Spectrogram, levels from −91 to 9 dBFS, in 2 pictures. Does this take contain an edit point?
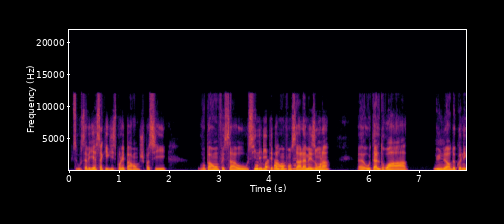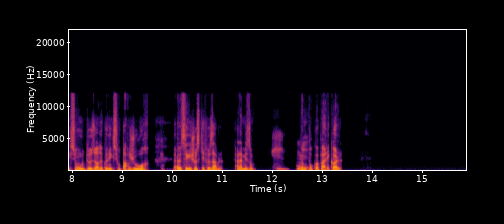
no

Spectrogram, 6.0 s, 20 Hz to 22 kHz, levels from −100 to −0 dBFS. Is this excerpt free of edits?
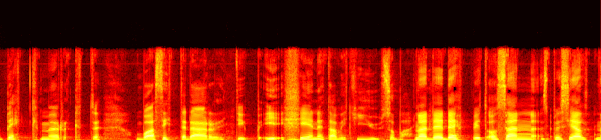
no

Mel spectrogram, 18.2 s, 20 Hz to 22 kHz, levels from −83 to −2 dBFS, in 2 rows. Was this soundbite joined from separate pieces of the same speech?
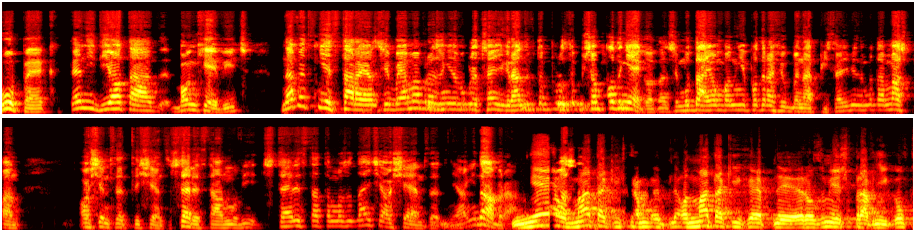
yes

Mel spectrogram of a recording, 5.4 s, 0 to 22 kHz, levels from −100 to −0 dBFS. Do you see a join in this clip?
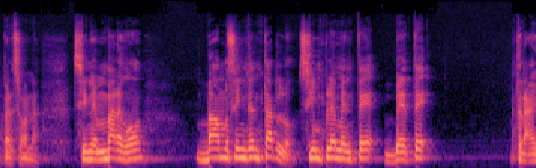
no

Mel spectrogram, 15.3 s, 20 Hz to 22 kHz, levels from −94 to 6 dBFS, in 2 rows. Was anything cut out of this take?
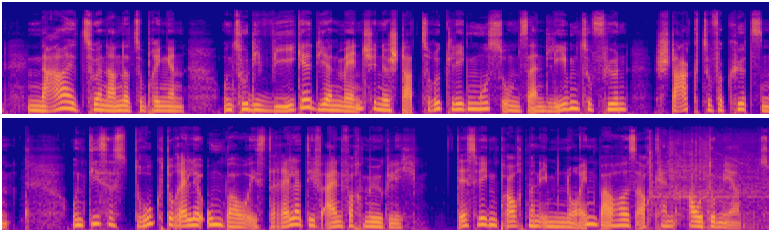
no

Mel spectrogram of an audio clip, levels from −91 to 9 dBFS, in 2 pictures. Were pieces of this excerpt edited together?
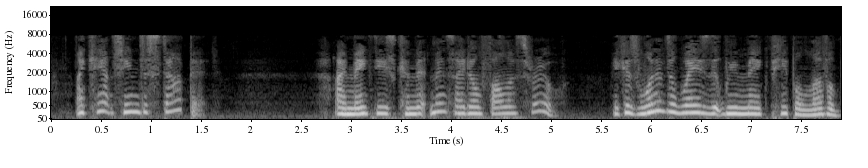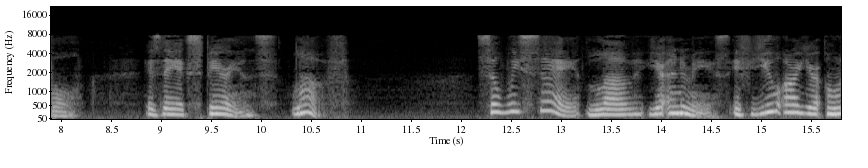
yes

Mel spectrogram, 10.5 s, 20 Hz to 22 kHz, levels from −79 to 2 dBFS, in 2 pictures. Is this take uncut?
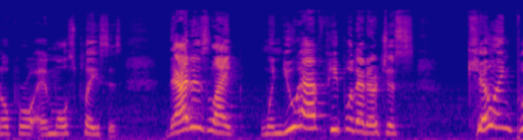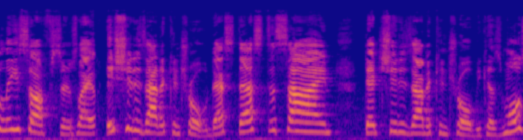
no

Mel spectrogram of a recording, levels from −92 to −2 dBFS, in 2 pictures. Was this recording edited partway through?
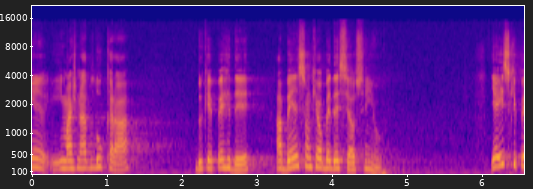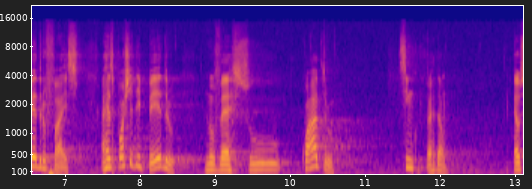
no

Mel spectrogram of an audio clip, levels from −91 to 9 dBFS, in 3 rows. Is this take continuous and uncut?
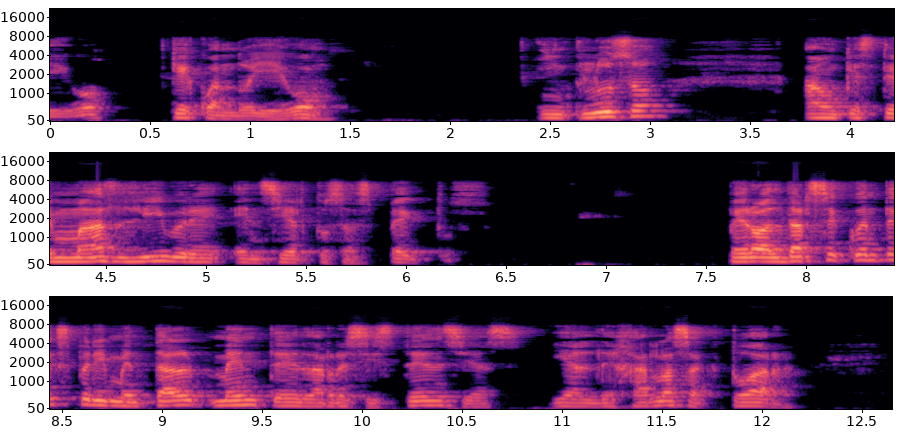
yes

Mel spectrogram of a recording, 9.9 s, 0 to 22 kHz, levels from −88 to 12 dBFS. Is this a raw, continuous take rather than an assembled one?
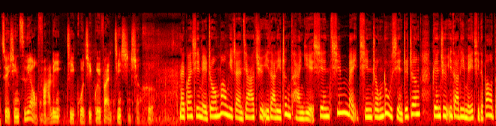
yes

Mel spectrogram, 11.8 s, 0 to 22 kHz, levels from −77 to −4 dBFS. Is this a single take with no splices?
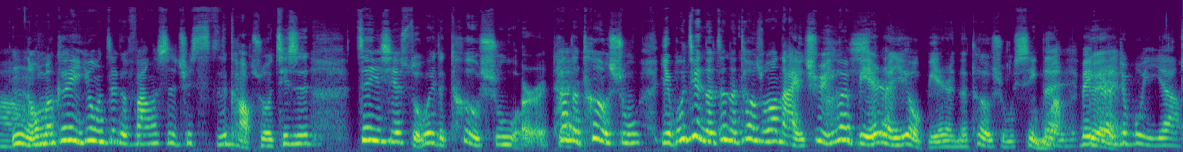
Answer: yes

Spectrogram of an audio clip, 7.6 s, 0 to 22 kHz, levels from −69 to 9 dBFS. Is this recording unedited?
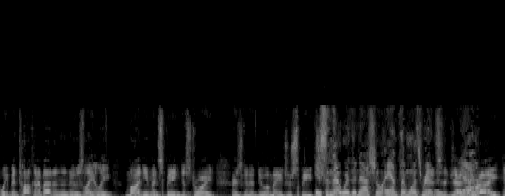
no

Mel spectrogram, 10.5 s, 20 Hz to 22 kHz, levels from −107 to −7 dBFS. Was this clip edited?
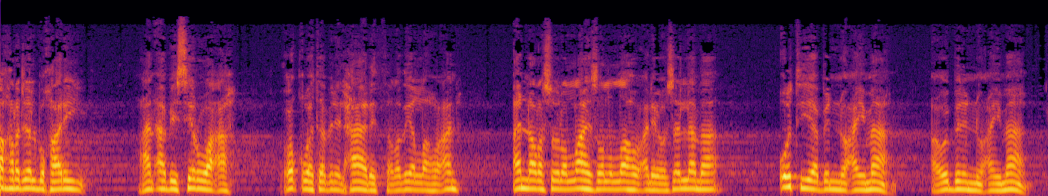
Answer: no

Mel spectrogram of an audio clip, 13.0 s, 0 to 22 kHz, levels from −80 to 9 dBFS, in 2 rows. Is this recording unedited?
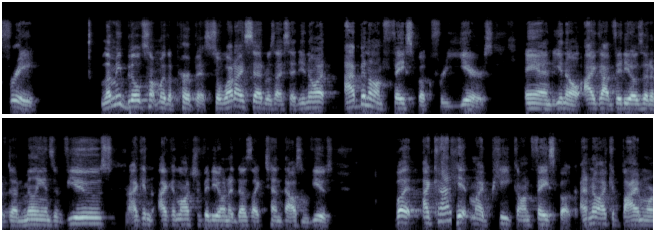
no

